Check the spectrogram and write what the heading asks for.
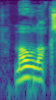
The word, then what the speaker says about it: Moloch: In some writings, Moloch's apparently represented as well by the spelling of Mlk, pronounced Moloch, spelt M-L-K, right, so that's Mlk,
